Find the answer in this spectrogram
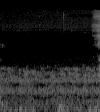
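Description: Steady low background rumble with a faint hiss, and two soft low thumps, one just after a second in and one near the end.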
